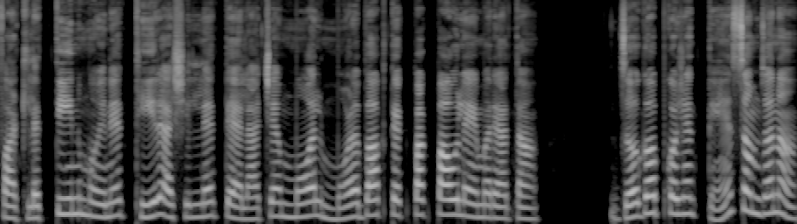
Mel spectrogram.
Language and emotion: Goan Konkani, sad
